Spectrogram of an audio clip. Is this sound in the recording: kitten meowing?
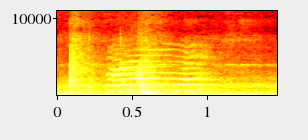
yes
